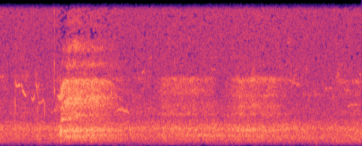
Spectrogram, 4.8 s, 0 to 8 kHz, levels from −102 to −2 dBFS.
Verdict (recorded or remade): recorded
